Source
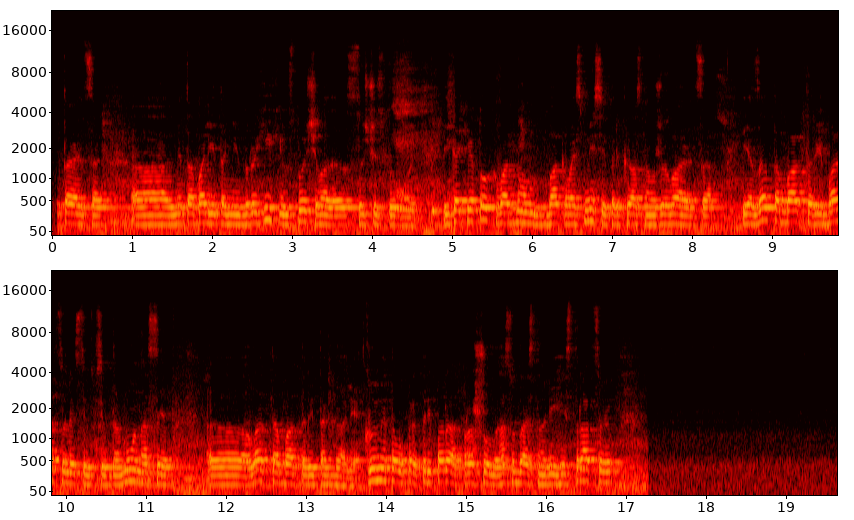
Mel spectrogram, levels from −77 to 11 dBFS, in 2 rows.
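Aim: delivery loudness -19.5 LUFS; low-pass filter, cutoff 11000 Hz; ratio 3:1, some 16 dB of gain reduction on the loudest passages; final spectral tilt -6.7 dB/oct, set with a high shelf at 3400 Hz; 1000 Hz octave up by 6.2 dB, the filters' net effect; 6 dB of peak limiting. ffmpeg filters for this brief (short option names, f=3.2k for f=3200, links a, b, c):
-af "lowpass=11k,equalizer=f=1k:t=o:g=9,highshelf=f=3.4k:g=-6.5,acompressor=threshold=-44dB:ratio=3,volume=24dB,alimiter=limit=-9dB:level=0:latency=1"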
